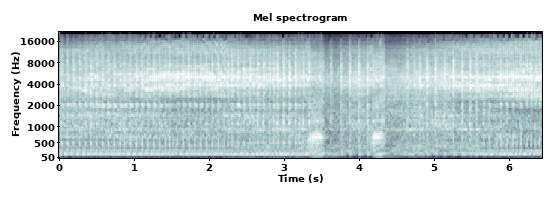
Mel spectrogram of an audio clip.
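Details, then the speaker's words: Yamaha YL2C 100 Trailmaster two-stroke after reassembly and carb adjustment: fast, buzzy idle drops in two steps to a slower, steadier beat as the idle screw is backed off; idle was set too high. "see if we can slow it down a little bit. Sounds about right."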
